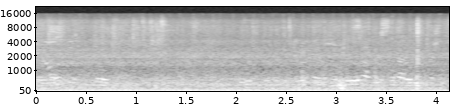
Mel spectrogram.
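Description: City bus engine idling as a steady low hum, heard from inside the cabin while the bus stands at a stop, with indistinct passengers' voices.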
